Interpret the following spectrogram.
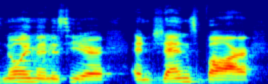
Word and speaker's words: Neumann: I wanted to say Newman, but it's Neumann is here, and Jens Barr.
